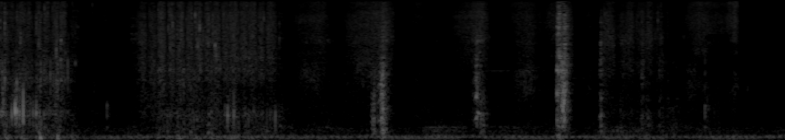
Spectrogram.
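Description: Near silence, with a soft rustle a couple of seconds in and three short clicks or taps in the second half.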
